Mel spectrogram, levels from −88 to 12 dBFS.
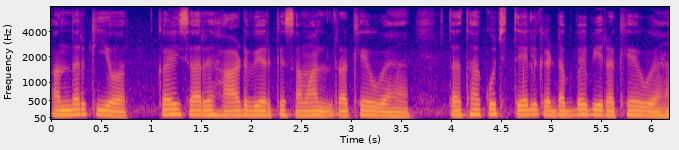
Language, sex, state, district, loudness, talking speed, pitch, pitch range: Hindi, male, Jharkhand, Garhwa, -14 LUFS, 195 wpm, 120 Hz, 110-125 Hz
